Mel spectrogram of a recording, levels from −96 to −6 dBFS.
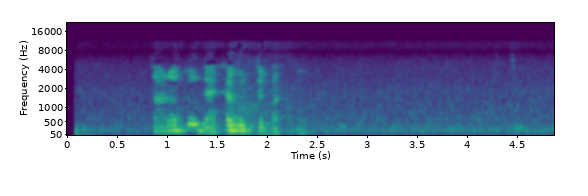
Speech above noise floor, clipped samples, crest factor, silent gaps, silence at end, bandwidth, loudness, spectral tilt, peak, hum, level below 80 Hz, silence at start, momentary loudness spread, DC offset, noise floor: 30 dB; under 0.1%; 22 dB; none; 0.3 s; 10.5 kHz; -28 LUFS; -7.5 dB/octave; -12 dBFS; none; -66 dBFS; 0.05 s; 27 LU; under 0.1%; -56 dBFS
